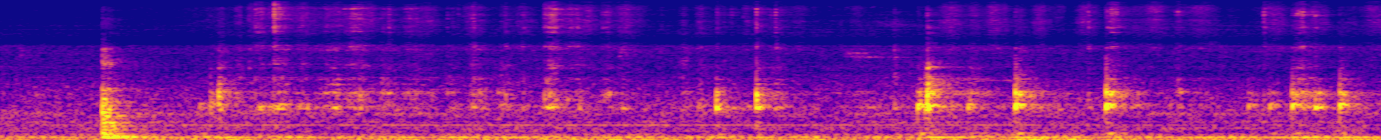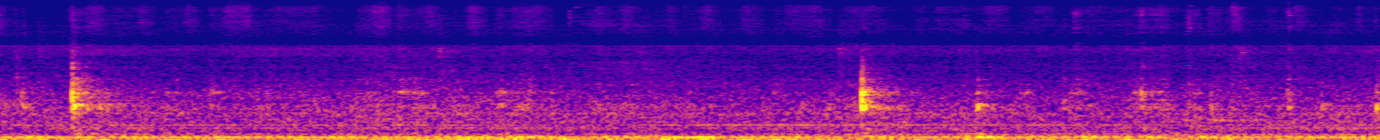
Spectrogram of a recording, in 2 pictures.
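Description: Fingers rub and scrape softly inside a metal tin.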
